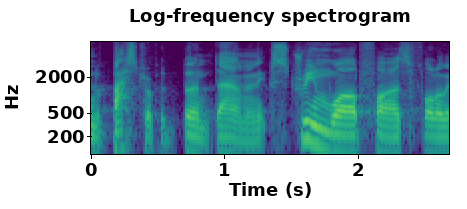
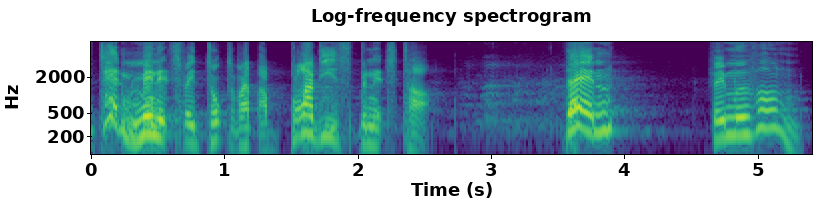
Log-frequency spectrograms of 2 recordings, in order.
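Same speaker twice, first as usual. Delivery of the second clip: loud, raised mock exasperation; exasperated man quoted; 9 semitones higher, 8 dB louder than usual. Man complaining about endless spinach tart talk, exasperated. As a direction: retell his complaint high and loud. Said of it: "This is him speaking".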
